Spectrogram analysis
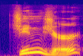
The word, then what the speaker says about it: ginger: the rule is that if it's G followed by IE or Y it's going to be the soft G which has the same pronunciation as Jay right so this would be Jin which is the same pronunciation pronunciation as the one that starts with a J Ginger notice there are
